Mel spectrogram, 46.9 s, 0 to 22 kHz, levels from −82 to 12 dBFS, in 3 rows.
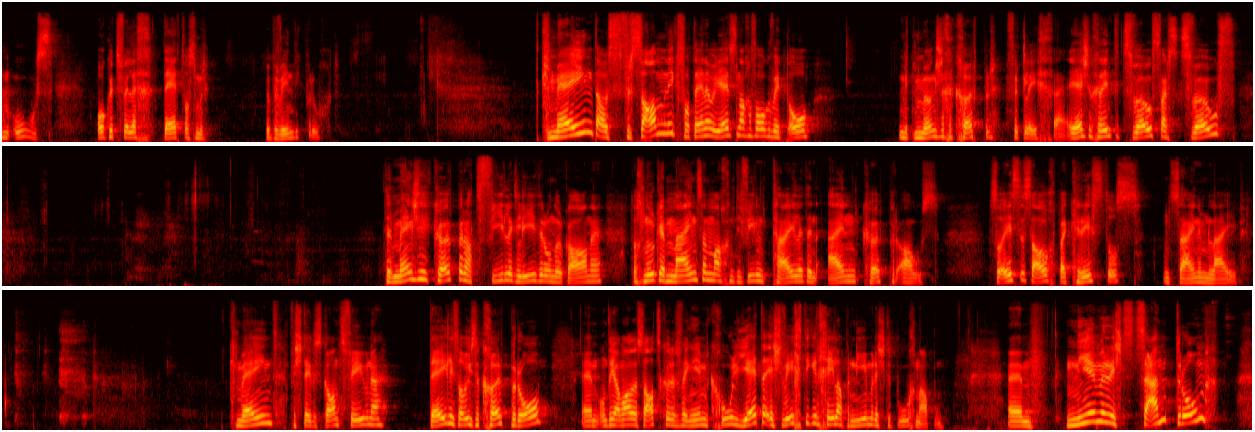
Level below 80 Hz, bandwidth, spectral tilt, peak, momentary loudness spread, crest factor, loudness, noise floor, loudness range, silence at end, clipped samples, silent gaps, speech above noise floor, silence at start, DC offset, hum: -66 dBFS; 16 kHz; -4.5 dB/octave; -8 dBFS; 16 LU; 20 dB; -27 LUFS; -68 dBFS; 9 LU; 0 s; under 0.1%; none; 41 dB; 0 s; under 0.1%; none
